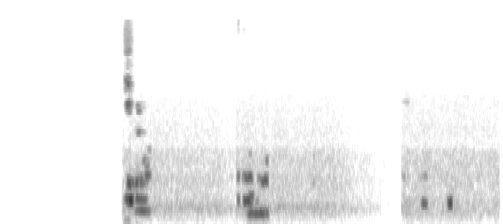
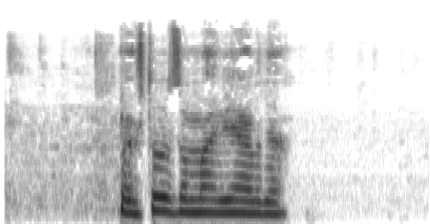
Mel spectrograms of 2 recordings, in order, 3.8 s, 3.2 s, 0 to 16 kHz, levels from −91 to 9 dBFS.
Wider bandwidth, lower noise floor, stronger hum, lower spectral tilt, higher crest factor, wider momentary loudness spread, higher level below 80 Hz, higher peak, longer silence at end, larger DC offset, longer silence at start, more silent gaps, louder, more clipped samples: about the same, 11 kHz vs 10.5 kHz; about the same, -70 dBFS vs -71 dBFS; neither; about the same, -5 dB/octave vs -5 dB/octave; first, 26 dB vs 16 dB; first, 20 LU vs 8 LU; second, -80 dBFS vs -58 dBFS; second, -10 dBFS vs 0 dBFS; second, 0.35 s vs 1.1 s; neither; about the same, 0.95 s vs 0.9 s; neither; second, -32 LUFS vs -13 LUFS; neither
